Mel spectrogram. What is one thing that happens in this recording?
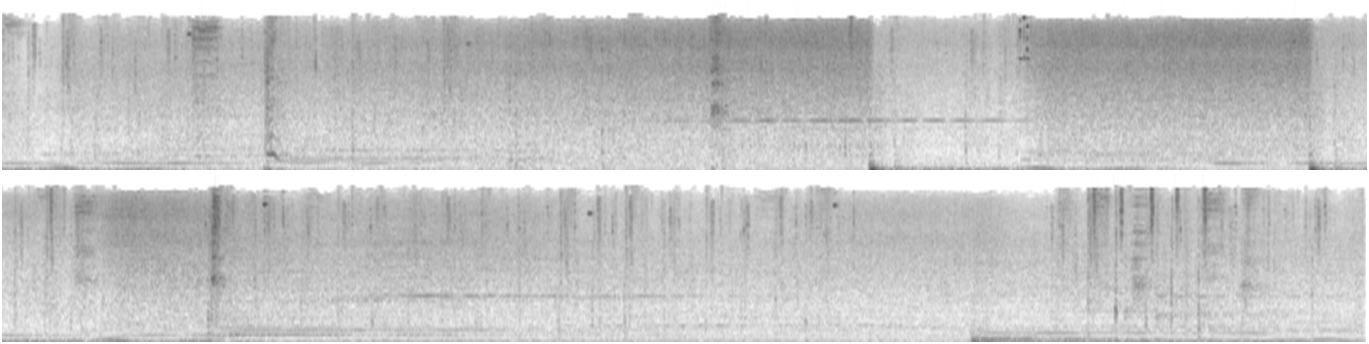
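Footsteps crunch on rocky ground.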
